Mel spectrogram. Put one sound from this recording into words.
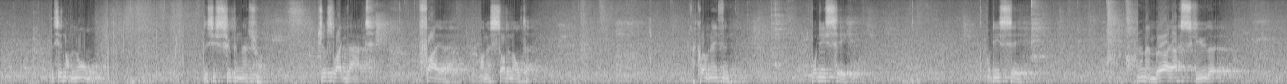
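A young man speaks calmly through a microphone in a large echoing hall.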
